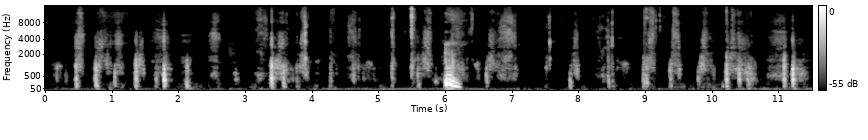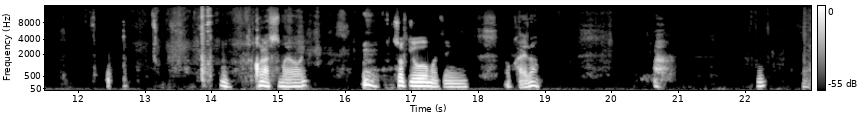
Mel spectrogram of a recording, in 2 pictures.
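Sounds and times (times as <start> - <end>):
person chewing and crunching: 2.6 - 10.6.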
